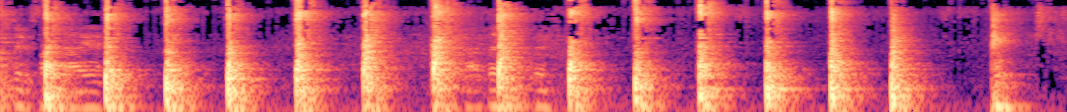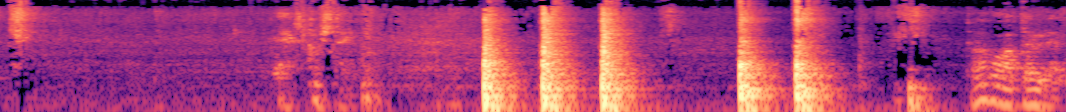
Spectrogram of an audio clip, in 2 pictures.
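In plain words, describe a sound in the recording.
A rubber mallet taps repeatedly on stone.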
